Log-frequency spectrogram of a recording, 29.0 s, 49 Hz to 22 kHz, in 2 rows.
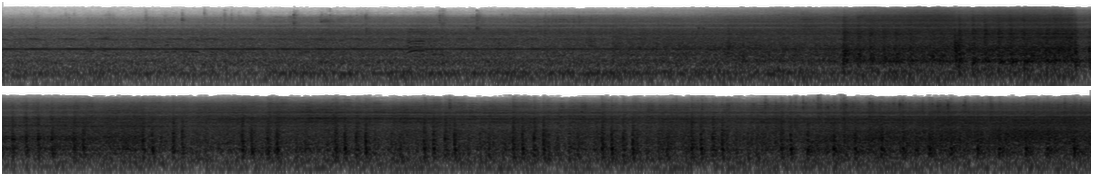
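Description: Freight train hauled by a JR Freight EF66 electric locomotive approaching and passing, growing steadily louder. About eleven seconds in, a loud rush as the locomotive goes by. After it, a long string of Wam 80000 two-axle covered freight wagons rolls past with a steady clickety-clack of wheels over the rail joints.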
